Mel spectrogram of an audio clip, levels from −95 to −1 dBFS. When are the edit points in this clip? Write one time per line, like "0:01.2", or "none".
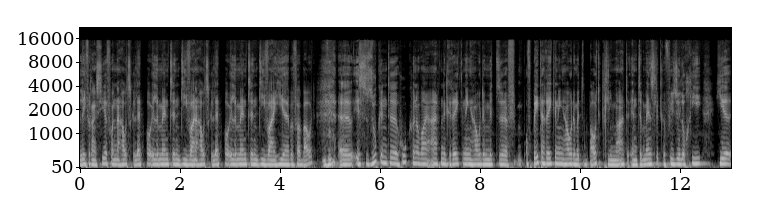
0:02.3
